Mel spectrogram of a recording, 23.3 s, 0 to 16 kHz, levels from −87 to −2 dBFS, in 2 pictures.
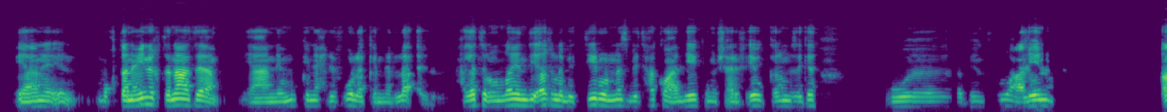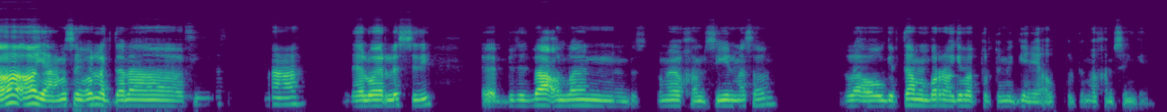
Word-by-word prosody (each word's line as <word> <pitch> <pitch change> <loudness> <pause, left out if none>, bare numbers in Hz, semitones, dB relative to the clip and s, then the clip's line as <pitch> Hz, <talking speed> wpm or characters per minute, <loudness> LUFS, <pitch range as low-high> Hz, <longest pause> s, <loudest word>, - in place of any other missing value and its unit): يعني 135 - -2 0.2
مقتنعين 155 - +2
اقتناع 160 -2 +5
تام، 145 -2 +1 0.2
يعني 115 +1 -3
ممكن 145 +2 -6
يحلفوا 140 +3 -5
لَك 130 -3 -6
إن 115 0 -10
لأ - - -2 0.4
الحاجات 150 +4 -1
الonline 150 +4 +1
دي 150 - +1
أغلى 150 -2 0
بكتير 135 +6 -1
والناس 150 0 0
بيضحكوا 130 +4 -6
عليك، 135 +5 -2
ومش 125 -1 -10
عارف 120 -1 -7
إيه - - +2
والكلام 140 -1 -6
زي 130 -1 -10
كده، 150 - -4 0.7
و 125 +1 -5 0.5
وبينصبوا 130 +4 -13
علينا. 145 +5 +1 1.1
آه، - - +11
آه - - +9
يعني 145 -6 +4
مثلًا 155 0 0
يقول 165 +3 +1
لك 155 -4 +1
ده 145 - 0
أنا 145 -2 0
في 335 - -19
مثلًا 345 +1 -23 0.5
سماعة 180 +1 -1 0.4
اللي 135 - -15
هي 140 - +1
الwireless 145 +2 +2
دي 160 +6 -4 0.5
آآ - - -2
بتتباع 150 - +3
online 145 -3 -3
ب650 140 0 -5
مثلًا، 155 +5 -8 0.7
لو 140 0 -1
جبتها 140 +4 -1
من 150 -2 0
برّه 150 -1 0
هاجيبها 145 +1 -2
ب300 135 -1 -11
جنيه 120 -2 -7
أو 120 +2 -10
350 255 - -13
جنيه، 200 - -28
145 Hz, 145 wpm, -23 LUFS, 135-155 Hz, 1.1 s, آه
